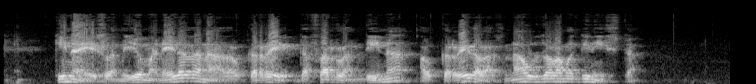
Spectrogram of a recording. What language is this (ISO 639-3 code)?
cat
